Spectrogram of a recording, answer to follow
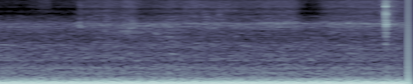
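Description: Car engine running, heard inside the cabin as a steady low hum.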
